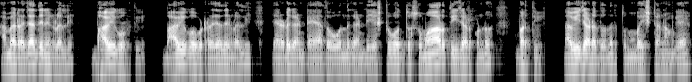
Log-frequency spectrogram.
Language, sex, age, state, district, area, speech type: Kannada, male, 60+, Karnataka, Chikkaballapur, rural, spontaneous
